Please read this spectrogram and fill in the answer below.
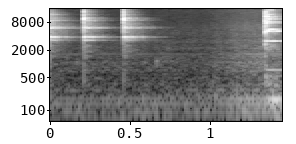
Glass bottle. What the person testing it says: you can hear the difference in tone that results from the change in mass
